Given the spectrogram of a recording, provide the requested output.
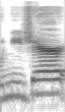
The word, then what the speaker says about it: Niger: you know um well the french pronunciation seems to be the main one that um that we can find so niger is is what seems to be the most common even in even for english speakers yeah that's what i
